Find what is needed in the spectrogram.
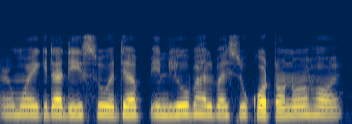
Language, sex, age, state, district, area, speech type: Assamese, female, 18-30, Assam, Charaideo, urban, spontaneous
